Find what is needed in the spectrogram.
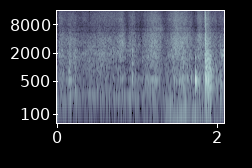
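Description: A paper towel being pulled out and handled, with soft rustling and one short, sharp crackle near the end.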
